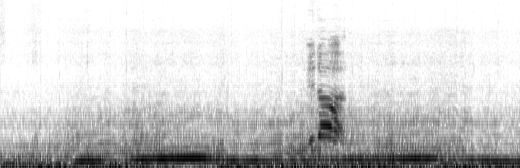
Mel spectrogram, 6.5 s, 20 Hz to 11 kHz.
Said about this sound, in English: it's a 4-cylinder, so it's not going to sound terrific, but it's not quiet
